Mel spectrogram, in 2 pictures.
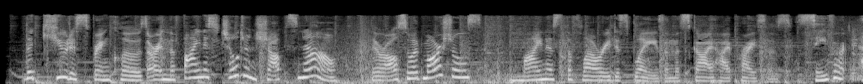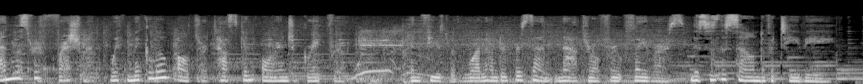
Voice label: female, late20s late30s clear

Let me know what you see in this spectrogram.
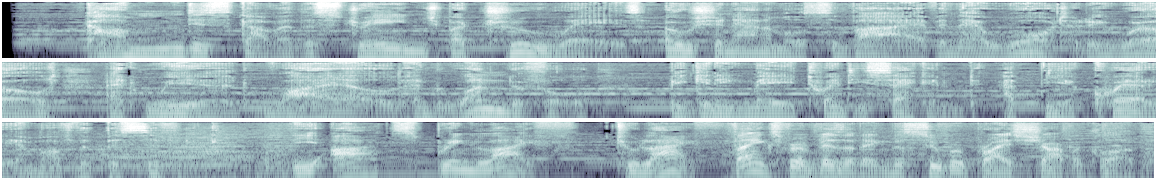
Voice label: male, sophisticated

